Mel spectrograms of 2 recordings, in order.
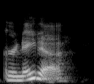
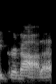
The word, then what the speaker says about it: Grenada: Well, firstly, shout out to you for saying it correctly, because everyone says Grenada. And they're like, is it Grenada? Grenada? Like, what is it? Or I'll let them know it's Grenada and they'll continue to say Grenada.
